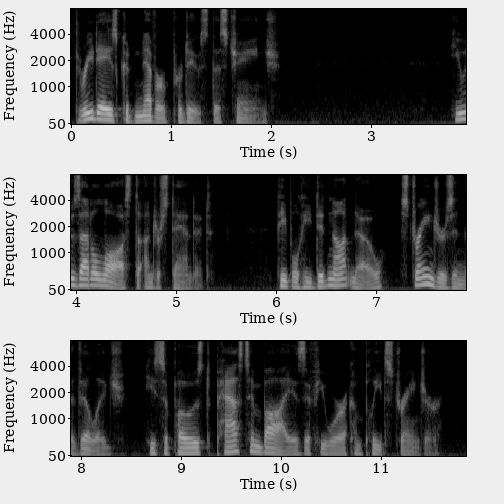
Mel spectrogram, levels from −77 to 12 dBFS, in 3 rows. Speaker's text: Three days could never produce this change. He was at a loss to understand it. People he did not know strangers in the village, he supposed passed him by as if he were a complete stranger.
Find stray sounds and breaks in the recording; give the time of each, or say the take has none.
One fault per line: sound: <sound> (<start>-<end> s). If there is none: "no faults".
no faults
